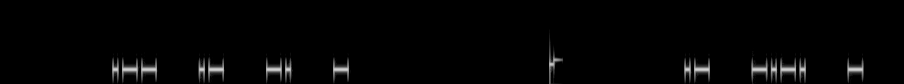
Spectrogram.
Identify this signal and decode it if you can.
Morse code, heard as a keyed tone, about 25 wpm, spaced as for 14 wpm, 700 Hz. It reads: WANT ACT
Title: 3x Character Spacing - Top 200 Words - 25wpm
